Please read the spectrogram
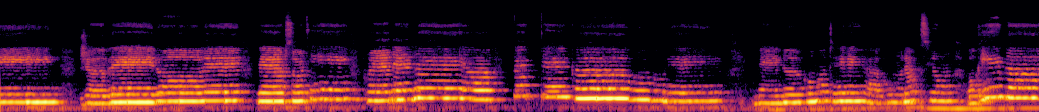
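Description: A woman singing solo in French: a slow melody of long held notes, sung in phrases with short breaks between them.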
